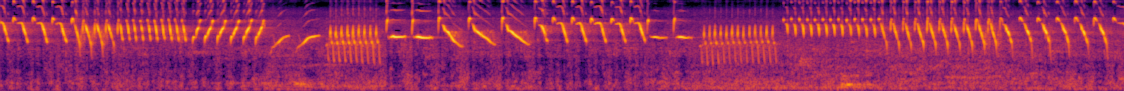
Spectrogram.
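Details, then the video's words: Long canary song passage to get young canaries singing: rapid high trills alternating with buzzy pulsed bursts, clear level whistles and fast rolling repeated notes. "PANCINGAN KENARI PAUD SUPAYA CEPAT BUNYI PALING AMPUH"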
